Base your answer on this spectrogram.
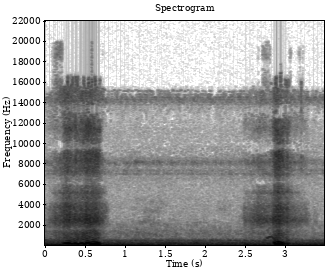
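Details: Sleeping pet cat Baekho, caught snoring for the first time: two breathy snores, the first longer with a wavering whistled undertone, the second short and sharp near the end, with soft room hush between.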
